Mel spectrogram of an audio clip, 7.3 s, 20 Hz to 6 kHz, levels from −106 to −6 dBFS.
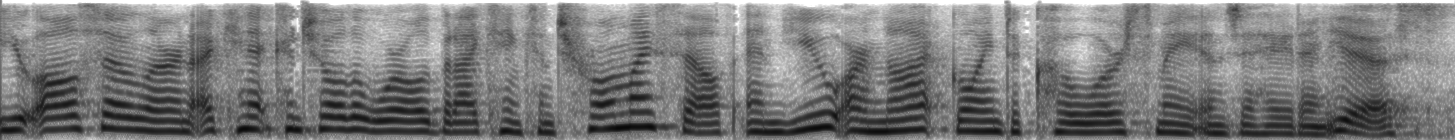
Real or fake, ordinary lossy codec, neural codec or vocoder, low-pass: fake; AAC, 32 kbps; codec, 16 kHz, 2 kbps, X-Codec, WavLM features, trained on Multilingual LibriSpeech; 5.4 kHz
